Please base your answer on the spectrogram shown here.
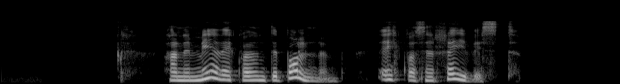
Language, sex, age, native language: Icelandic, female, 60-69, Icelandic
